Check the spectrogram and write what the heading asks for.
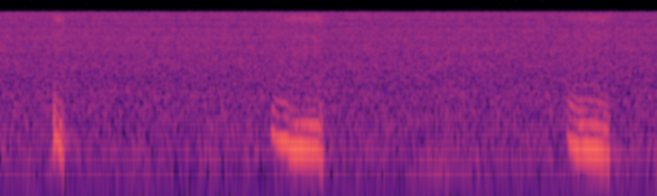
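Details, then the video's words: Fudge, a chocolate Netherland Dwarf rabbit, sleeps indoors and snores in squeaks: three short, harmonic, downward-sliding squeaks spaced roughly two and a half seconds apart over a quiet room hush. "Snoring Bunny!"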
